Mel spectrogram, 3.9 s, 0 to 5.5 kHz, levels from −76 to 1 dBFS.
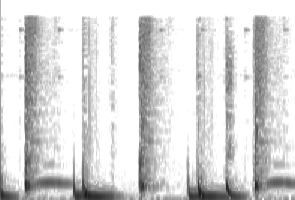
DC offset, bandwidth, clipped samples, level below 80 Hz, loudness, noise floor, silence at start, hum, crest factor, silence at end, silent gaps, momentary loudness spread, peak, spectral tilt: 0.3%; 4.6 kHz; under 0.1%; -22 dBFS; -21 LUFS; -42 dBFS; 0 s; none; 18 dB; 0 s; none; 11 LU; -2 dBFS; -9.5 dB/octave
